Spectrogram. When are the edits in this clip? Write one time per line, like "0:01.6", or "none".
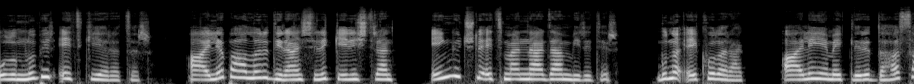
0:01.8
0:06.4

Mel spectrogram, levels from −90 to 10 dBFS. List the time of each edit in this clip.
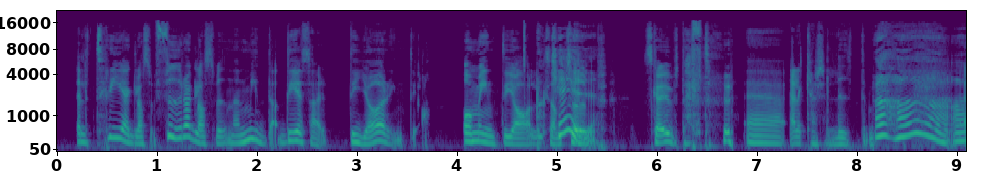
0:06.8
0:08.2

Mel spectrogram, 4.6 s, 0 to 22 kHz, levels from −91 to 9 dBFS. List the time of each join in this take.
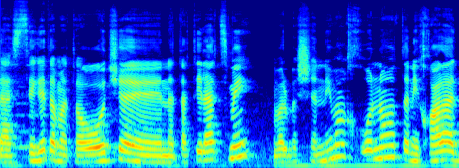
0:02.7

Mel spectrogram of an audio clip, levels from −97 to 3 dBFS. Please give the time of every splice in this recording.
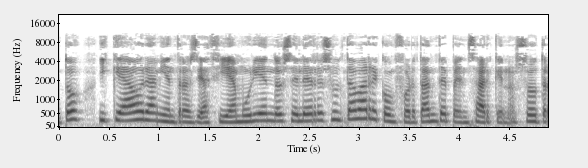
none

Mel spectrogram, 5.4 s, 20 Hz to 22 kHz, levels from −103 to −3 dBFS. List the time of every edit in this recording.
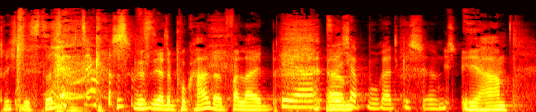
0:03.3

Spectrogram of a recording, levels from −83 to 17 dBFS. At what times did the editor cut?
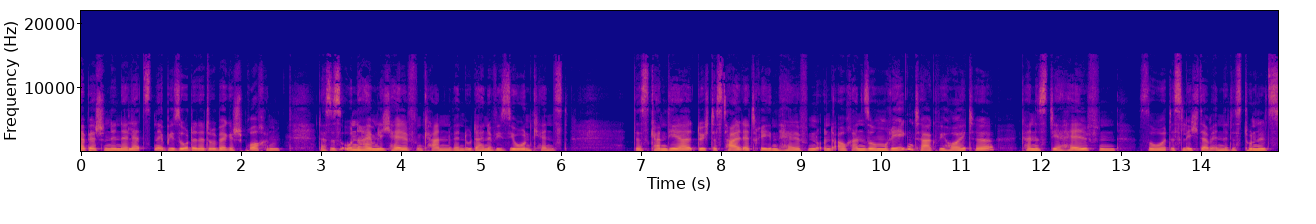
none

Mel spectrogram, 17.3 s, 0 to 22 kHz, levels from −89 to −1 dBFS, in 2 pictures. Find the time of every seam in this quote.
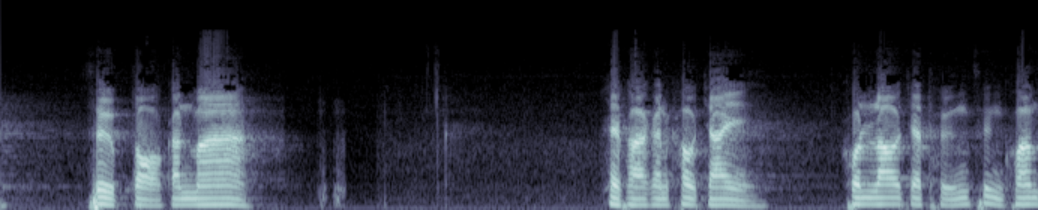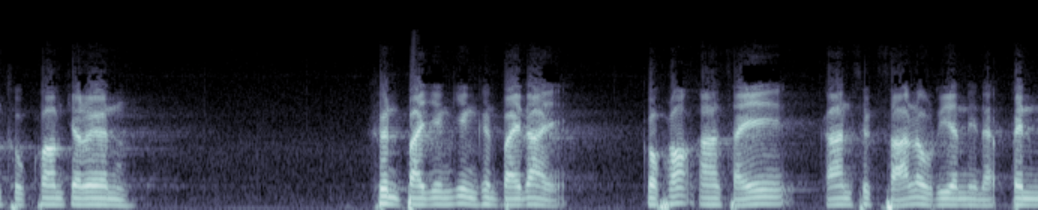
none

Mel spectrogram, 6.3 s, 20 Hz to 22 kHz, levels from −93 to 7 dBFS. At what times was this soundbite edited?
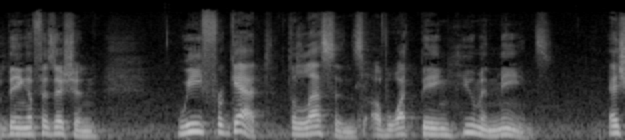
none

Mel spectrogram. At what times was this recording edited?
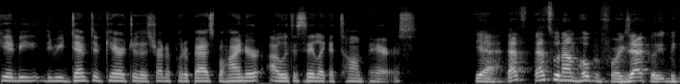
0:02.9

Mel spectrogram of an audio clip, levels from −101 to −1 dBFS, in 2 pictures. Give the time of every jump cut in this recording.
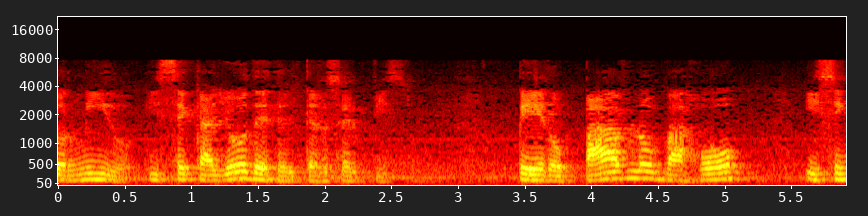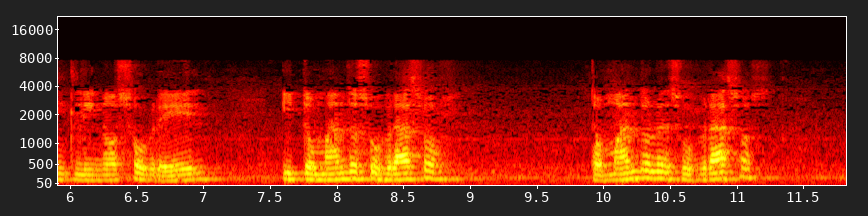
0:03.3

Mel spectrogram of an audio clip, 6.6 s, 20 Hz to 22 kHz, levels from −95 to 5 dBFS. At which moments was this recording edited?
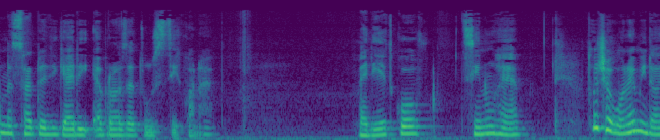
none

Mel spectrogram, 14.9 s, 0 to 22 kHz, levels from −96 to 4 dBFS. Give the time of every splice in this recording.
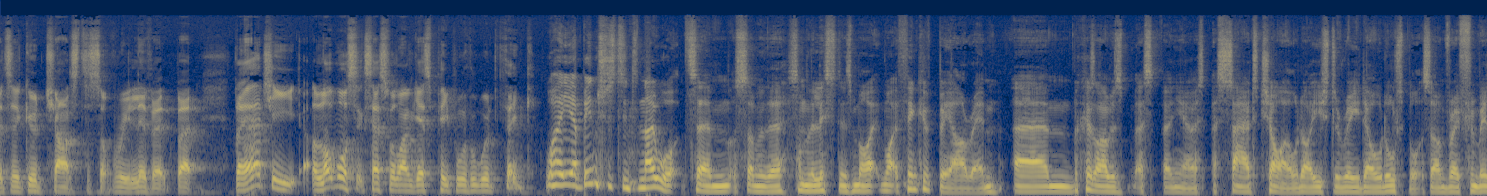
none

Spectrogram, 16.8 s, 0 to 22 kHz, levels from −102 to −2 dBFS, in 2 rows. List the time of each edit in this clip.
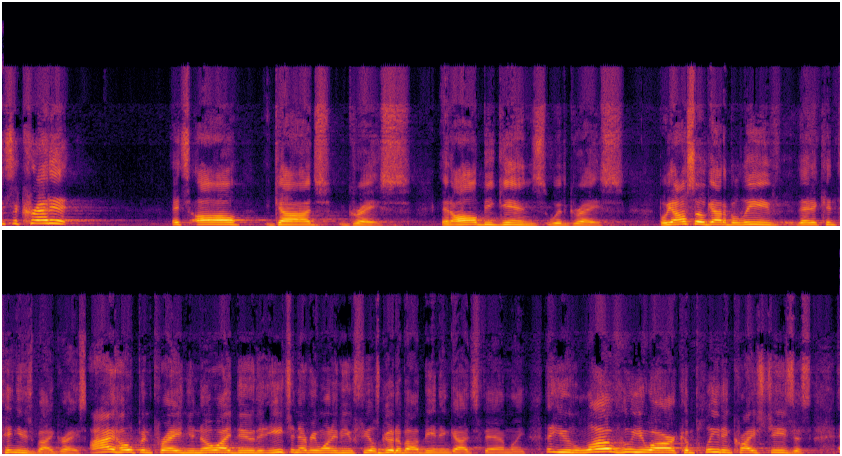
0:09.2
0:12.1
0:13.8

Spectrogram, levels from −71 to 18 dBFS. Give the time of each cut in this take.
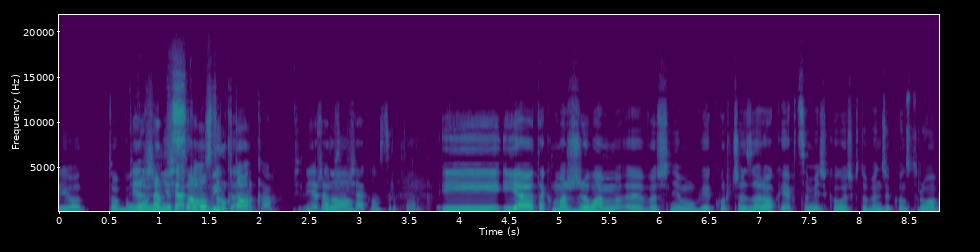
none

